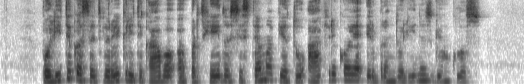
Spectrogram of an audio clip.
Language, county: Lithuanian, Panevėžys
